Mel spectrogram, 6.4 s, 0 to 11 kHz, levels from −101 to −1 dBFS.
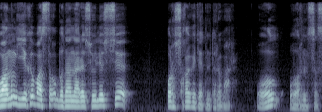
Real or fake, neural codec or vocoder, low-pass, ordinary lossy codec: fake; vocoder, 44.1 kHz, 128 mel bands every 512 samples, BigVGAN v2; 9.9 kHz; none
